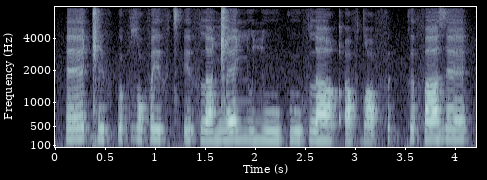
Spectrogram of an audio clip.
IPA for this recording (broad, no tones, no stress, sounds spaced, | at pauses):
ɛː ɡ͡ǁ ɪː f ʔ u f zˤ u f ɪː f t͡sʼ ɪː f l a ŋ͡ǁ ɛ ɲ u ʎ uː k uː f l aː qʼ ɪ f dˤ ɛ f | k ə f a z ɛ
